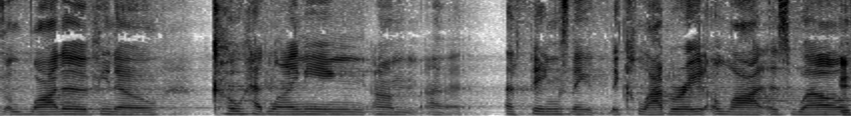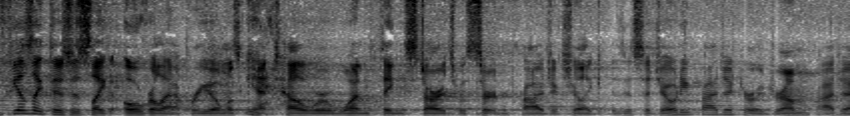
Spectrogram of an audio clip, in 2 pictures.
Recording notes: Recorded live at the Chicago Cultural Center as part of the City Of Chicago’s Creatives At Work Music Forum series.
